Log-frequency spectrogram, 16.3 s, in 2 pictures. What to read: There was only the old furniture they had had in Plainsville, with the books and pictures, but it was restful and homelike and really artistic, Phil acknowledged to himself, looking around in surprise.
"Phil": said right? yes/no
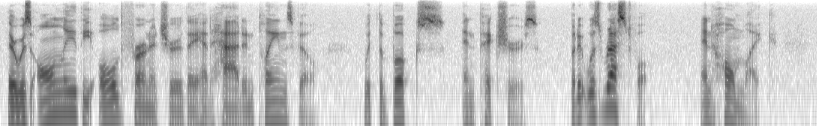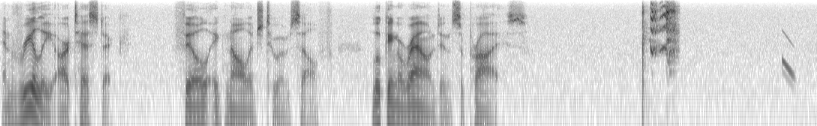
yes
